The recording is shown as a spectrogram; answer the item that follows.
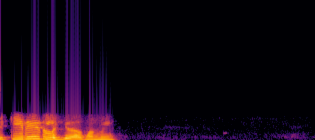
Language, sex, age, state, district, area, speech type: Dogri, female, 30-45, Jammu and Kashmir, Samba, rural, conversation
